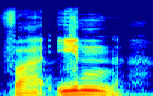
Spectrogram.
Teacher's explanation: halqiah ini nun sukun berjumpa dengan huruf ko izhar halq dia cara membacanya dibaca jelas tidak berdengung huruf nunnya kita baca jelas · Cara membacanya dibaca jelas, tidak berdengung. Huruf nunnya kita baca jelas. Fa'in, kemudian tidak didengungkan atau tidak digunahkan. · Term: izhar halqi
